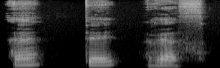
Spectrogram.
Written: interesse

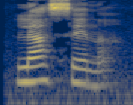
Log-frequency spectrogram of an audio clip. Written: la cena

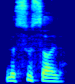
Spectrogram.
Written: le sous-sol

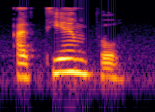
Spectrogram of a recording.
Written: a tiempo

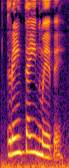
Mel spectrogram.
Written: trienta y nueve

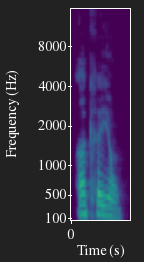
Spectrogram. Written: un crayon

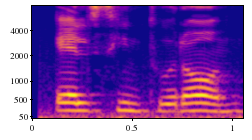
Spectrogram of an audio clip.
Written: el cinturon

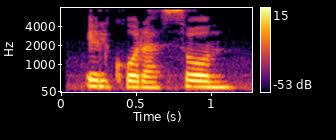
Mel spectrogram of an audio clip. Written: el corazon

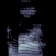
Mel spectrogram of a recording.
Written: good-bye

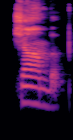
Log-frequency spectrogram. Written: jambe

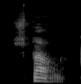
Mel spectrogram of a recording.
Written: je parle

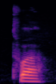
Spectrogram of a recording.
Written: toi

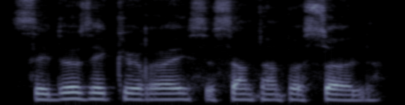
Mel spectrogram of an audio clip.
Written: ces deux

